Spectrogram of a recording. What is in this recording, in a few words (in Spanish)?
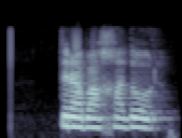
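"trabajador", Spanish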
